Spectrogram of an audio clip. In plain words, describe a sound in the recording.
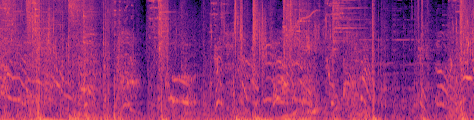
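Heavy punches and kicks land with sharp thuds.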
